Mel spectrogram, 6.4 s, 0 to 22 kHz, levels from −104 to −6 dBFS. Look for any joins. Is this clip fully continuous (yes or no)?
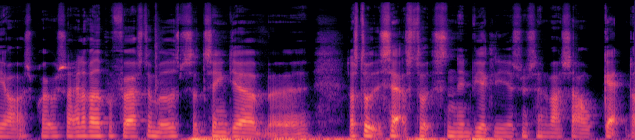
no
